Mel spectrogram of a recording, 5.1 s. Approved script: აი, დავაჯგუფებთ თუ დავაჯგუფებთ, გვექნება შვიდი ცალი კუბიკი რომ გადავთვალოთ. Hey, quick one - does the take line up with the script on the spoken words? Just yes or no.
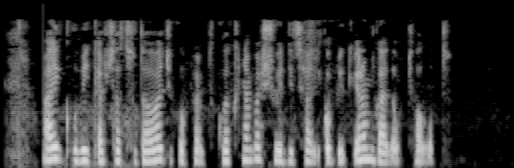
no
